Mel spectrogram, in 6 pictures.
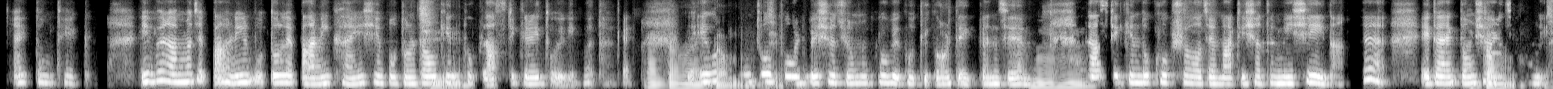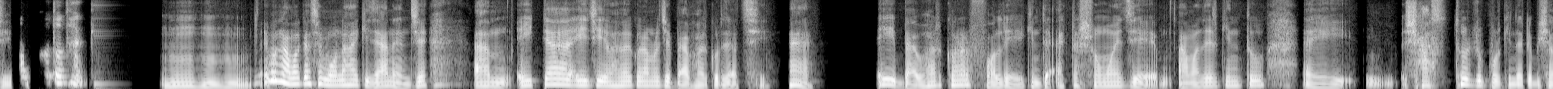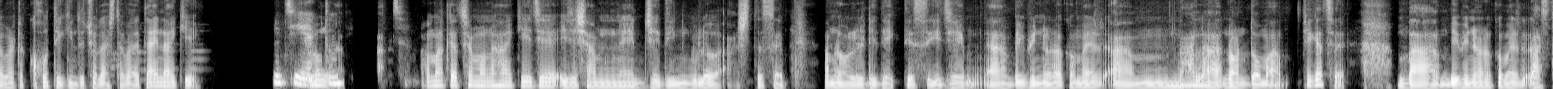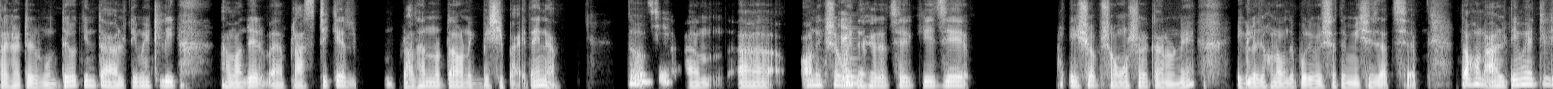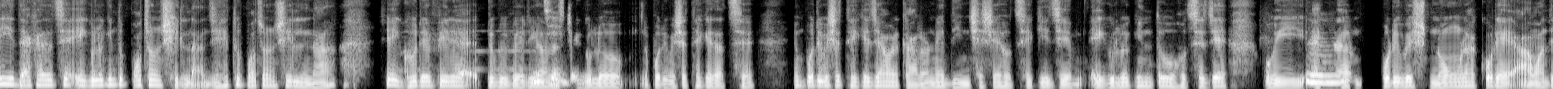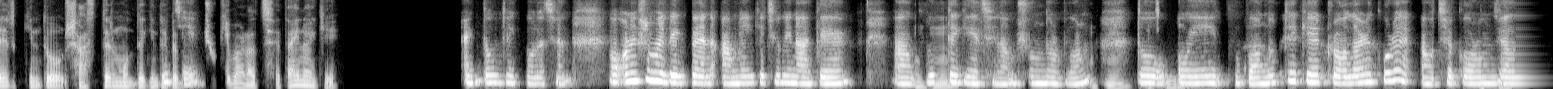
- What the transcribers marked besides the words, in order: static; in English: "Even"; distorted speech; other background noise; in English: "ultimately"; lip smack; tapping; unintelligible speech; in English: "ultimately"; in English: "to be very honest"
- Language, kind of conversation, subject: Bengali, unstructured, প্লাস্টিক দূষণ আমাদের জীবনে কী প্রভাব ফেলে?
